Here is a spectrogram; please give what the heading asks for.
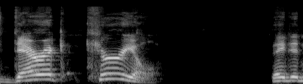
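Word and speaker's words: Curiel: Rob Manford is just announcing the pick, but it's Derek Curl. Derek Derek Curial is how you say it.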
